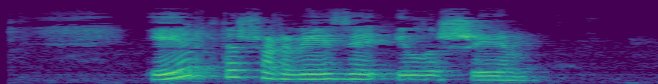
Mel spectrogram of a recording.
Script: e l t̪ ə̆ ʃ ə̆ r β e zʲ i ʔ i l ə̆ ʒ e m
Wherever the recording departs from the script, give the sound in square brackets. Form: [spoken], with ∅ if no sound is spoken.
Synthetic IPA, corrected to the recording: e [r] t̪ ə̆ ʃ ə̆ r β e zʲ [e] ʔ i l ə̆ [ʃ] e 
